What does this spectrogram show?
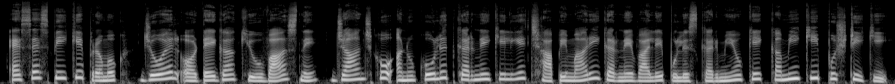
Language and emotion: Hindi, neutral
